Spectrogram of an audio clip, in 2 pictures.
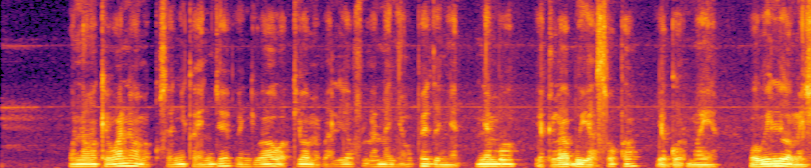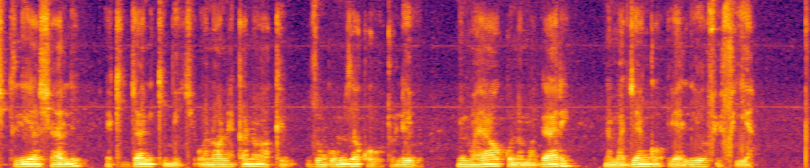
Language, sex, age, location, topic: Swahili, male, 25-35, Kisumu, government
